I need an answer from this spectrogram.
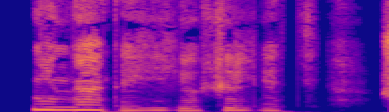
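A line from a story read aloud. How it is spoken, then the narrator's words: Whisper. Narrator (Russian): шепотом произнесла она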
